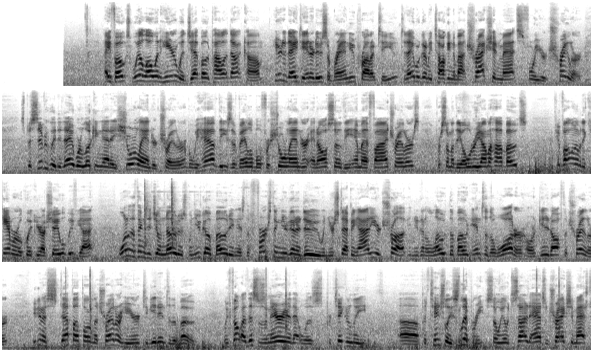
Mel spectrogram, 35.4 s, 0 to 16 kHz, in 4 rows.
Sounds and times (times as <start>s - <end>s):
Speech: 1.5s - 35.3s.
